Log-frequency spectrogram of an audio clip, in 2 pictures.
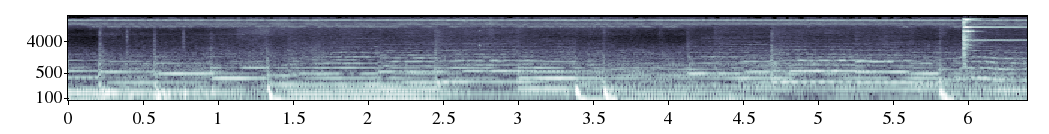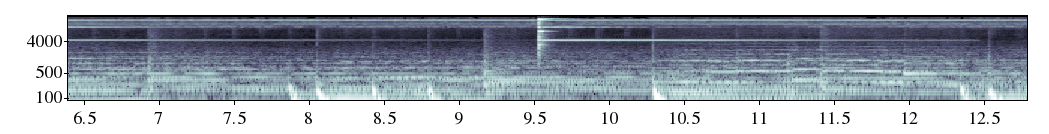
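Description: A newly acquired Morgan silver dollar and a second Morgan dollar for comparison are each pinged on a coin ping tester, giving two sharp, high ringing tones that sustain for a few seconds over background music. The two coins ring much alike, and both are judged to be good, genuine silver.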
